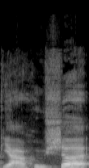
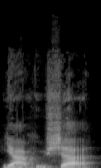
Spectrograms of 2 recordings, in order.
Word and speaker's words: Yahusha: Now, the Shin in the Hebrew, which is what you find right here, it's pronounced like sh or sh, and the Ayin is actually silent in the Hebrew, but it makes the uh sound, which is right there.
